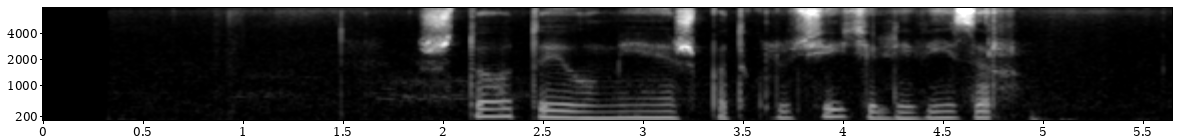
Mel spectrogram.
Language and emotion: Russian, sad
